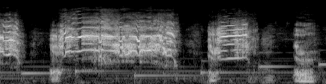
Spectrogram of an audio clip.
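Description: A pig gives shrill, harsh squeals in several bursts, one drawn out, over soft background music.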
